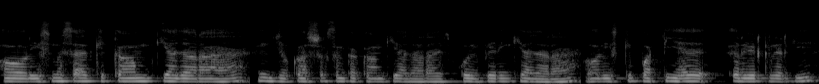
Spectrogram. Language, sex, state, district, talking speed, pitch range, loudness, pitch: Hindi, male, Uttar Pradesh, Deoria, 220 wpm, 135-145 Hz, -38 LUFS, 140 Hz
